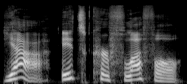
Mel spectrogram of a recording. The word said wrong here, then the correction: kerfuffle: and it's actually kerfuffle. There isn't an L, but But I've literally been saying it wrong for, I guess, my entire life.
